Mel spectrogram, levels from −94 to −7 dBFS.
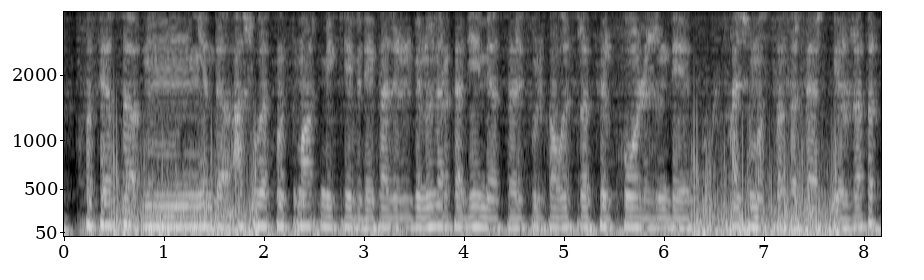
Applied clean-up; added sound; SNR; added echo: none; Wind; 2 dB; reverberation time 0.1 s.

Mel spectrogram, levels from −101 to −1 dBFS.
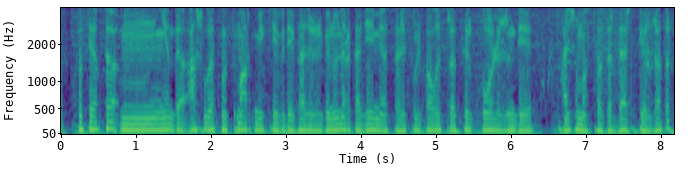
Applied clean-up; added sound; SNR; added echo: none; none; none; none.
